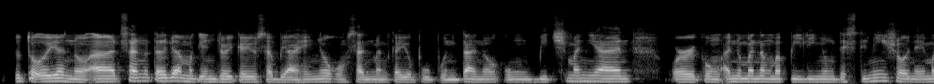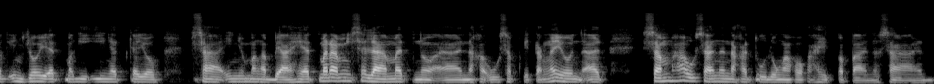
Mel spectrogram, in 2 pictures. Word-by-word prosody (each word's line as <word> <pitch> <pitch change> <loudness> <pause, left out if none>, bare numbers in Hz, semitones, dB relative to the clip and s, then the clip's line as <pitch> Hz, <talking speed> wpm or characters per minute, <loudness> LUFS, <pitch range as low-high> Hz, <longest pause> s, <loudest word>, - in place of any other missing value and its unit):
Totoo 140 -1 +2
'yan 145 0 +4
no. 125 -2 +2
At 130 0 +5
sana 160 -1 +3
talaga 155 +1 +4
mag 130 -4 -2
enjoy 125 0 +1
kayo 120 0 +1
sa 120 0 -2
biyahe 115 0 0
niyo 130 +1 -1
kung 115 -1 -6
saan 115 +1 0
man 115 0 -3
kayo 115 +1 -2
pupunta 110 +2 0
no. 115 0 -4
Kung 115 0 -3
beach 125 +5 -4
man 140 0 -2
'yan 130 -1 +3 0.4
or 120 0 +2
kung 120 -1 -1
ano 130 +1 +1
man 130 0 +3
ang 130 -1 +1
mapili 125 -1 -1
'yung 125 -1 -1
destination 135 +3 -3
ay 120 0 -2
mag-enjoy 130 +1 0
at 130 - -1
mag-iingat 125 0 -3
kayo 120 -2 -1 0.3
sa 125 -4 0
inyong 130 +1 -4
mga 115 - +1
biyahe. 110 +1 +3
At - - -18
maraming 160 0 +5
salamat 130 -4 +4
no, 110 -1 +1
ah, 105 0 -2
nakausap 110 +1 -4
kita 110 0 -5
ngayon. 135 -4 +1
At 115 -1 -1 0.3
somehow 165 +3 +2
sana 135 -3 +2
nakatulong 115 -2 -2
ako 105 0 -4
kahit 110 -1 -8
papaano 95 -1 -6
sa 95 -3 -5
125 Hz, 175 wpm, -23 LUFS, 115-135 Hz, 0.4 s, At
